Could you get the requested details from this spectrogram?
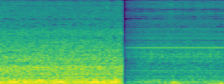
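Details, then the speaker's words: Camper trailer radiator fan after fixing damage and fan shroud rubbing that caused out-of-balance vibration and racket; about a second of smooth, even fan rush with no knocking or rubbing. Normal running. "so this is running real smooth I'm definitely happy with how it's running right now"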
